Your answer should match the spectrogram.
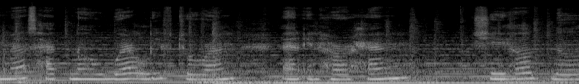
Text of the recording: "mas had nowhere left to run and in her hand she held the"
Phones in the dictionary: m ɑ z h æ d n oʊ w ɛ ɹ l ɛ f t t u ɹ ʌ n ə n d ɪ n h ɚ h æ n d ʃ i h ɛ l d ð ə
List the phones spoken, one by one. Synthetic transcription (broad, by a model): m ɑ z h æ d n oʊ w ɛ ɹ l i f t t u ɹ ʌ n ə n ɪ n h ɚ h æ n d ʃ i h ɛ l d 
